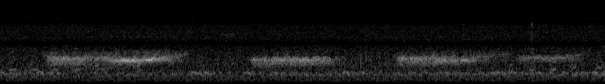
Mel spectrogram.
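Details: Black grouse displaying at a lek in Kurzeme, Latvia. Four drawn-out bubbling phrases, roughly every one and a half seconds, ride over a steady background murmur of other males.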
